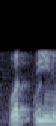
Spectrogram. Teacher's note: تین تا پہ شد ہے اس لیے تا کو دو مرتبہ پڑھیں گے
